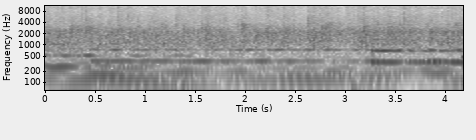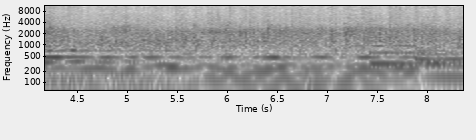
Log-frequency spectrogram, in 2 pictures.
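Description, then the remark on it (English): A crowd claps steadily and densely for about eight seconds without a break, over sustained low, droning tones underneath. “Don't stop clapping.”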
